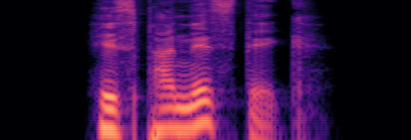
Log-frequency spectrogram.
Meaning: Hispanic studies, Spanish studies, Hispanistics
- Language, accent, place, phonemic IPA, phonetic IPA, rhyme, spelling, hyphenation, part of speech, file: German, Germany, Berlin, /hɪspaˈnɪstɪk/, [hɪspaˈnɪstɪkʰ], -ɪstɪk, Hispanistik, His‧pa‧nis‧tik, noun, De-Hispanistik.ogg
